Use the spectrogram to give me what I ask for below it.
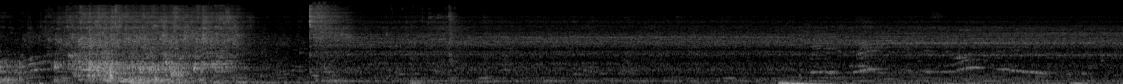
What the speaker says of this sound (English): Alright, let's flush this toilet.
